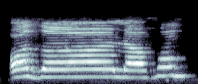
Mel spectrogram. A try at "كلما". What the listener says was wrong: مد کدھر ہے کلما یہاں پہ مد ہے کلما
